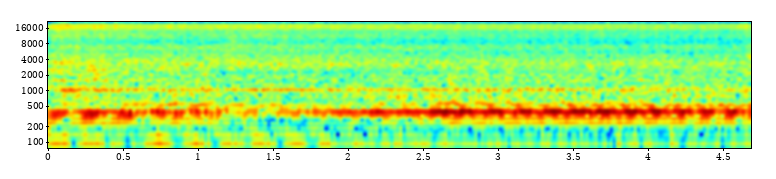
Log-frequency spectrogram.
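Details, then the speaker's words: Sovol SV07 printer under Klipper, input shaper resonance test sweeping up toward 100 Hz, at about 40 Hz: only a low, even buzzing rising slightly in pitch, with no visible shaking, knocking or grinding. This is a normal resonance test. "You can only hear it buzzing, but it's not moving, no visible shaking anymore."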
